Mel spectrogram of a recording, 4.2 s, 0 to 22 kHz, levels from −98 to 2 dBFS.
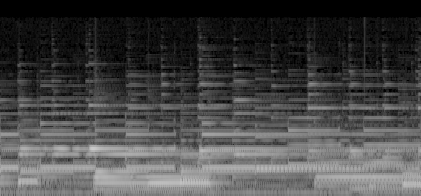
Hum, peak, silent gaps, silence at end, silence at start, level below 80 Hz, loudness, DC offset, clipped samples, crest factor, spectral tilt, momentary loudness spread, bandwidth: none; -14 dBFS; none; 0 s; 0 s; -50 dBFS; -29 LUFS; under 0.1%; under 0.1%; 16 dB; -7.5 dB/octave; 5 LU; 11 kHz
